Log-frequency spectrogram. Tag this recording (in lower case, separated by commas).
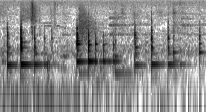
wind chime, chime, bell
